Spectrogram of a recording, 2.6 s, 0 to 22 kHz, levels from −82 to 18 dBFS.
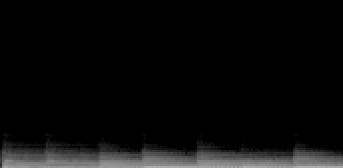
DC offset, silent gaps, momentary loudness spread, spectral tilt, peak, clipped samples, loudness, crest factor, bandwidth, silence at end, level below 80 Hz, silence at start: under 0.1%; none; 7 LU; -15 dB/octave; -8 dBFS; under 0.1%; -21 LUFS; 12 dB; 2.4 kHz; 0 s; -30 dBFS; 0 s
